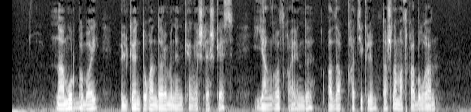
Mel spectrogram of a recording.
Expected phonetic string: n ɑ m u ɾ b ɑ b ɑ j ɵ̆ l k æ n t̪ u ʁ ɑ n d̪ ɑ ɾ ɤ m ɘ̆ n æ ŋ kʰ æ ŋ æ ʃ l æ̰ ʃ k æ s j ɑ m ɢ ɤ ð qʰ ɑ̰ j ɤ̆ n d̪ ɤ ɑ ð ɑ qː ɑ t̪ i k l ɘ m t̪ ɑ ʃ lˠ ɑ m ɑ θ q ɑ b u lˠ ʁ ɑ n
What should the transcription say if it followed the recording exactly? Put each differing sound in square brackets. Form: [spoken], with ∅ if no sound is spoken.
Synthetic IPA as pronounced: n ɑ m u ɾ b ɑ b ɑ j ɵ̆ l k æ n t̪ u ʁ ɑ n d̪ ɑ ɾ ɤ m ɘ̆ n æ ŋ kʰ æ ŋ æ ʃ l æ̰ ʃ k æ s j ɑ [ɴ] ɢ ɤ ð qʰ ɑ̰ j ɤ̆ n d̪ ɤ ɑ ð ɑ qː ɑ t̪ i k l ɘ m t̪ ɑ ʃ lˠ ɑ m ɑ θ q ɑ b u lˠ ʁ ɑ n

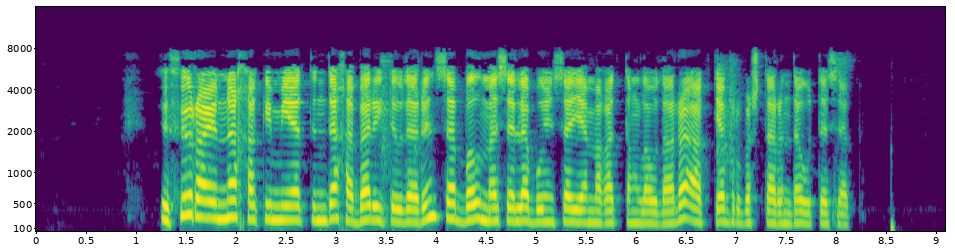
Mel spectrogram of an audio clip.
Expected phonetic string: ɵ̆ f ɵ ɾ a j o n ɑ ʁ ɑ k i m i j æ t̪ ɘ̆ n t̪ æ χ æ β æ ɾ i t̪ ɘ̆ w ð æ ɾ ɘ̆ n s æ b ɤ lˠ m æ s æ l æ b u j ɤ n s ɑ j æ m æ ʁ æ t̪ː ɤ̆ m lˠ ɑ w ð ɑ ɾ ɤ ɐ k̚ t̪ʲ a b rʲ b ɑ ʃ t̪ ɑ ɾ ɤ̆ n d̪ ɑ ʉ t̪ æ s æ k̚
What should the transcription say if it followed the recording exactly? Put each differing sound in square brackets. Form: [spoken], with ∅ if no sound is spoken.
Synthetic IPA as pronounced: ɵ̆ f ɵ ɾ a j o n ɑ [χ] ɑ k i m i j æ t̪ ɘ̆ n [d̪] æ χ æ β æ ɾ i t̪ ɘ̆ w ð æ ɾ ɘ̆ n s æ b ɤ lˠ m æ s æ l æ b u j ɤ n s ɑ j æ m æ ʁ æ t̪ː ɤ̆ [ɴ] lˠ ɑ w ð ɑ ɾ ɤ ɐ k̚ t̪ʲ a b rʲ b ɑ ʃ t̪ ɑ ɾ ɤ̆ n d̪ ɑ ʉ t̪ æ s æ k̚

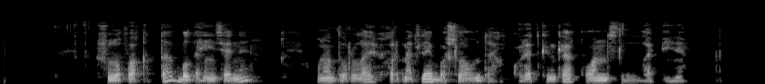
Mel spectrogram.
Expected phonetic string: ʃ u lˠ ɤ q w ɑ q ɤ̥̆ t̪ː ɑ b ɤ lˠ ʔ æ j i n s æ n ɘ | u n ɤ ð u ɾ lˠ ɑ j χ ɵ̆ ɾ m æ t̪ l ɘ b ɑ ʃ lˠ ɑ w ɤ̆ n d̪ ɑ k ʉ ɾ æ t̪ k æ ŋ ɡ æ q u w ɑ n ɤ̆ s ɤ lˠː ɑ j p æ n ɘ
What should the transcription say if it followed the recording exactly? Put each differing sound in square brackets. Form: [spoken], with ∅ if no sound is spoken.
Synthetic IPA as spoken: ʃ u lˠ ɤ q w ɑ q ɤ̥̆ t̪ː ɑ b ɤ lˠ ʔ æ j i n s æ n ɘ | u n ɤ ð u ɾ lˠ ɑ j χ ɵ̆ ɾ m æ t̪ l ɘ b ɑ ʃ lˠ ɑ w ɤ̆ n d̪ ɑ k ʉ ɾ æ t̪ k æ ŋ ɡ æ q u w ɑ n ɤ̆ s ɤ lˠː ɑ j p [i] n ɘ

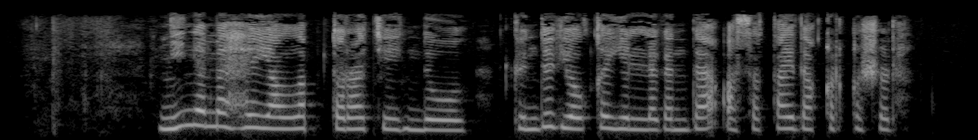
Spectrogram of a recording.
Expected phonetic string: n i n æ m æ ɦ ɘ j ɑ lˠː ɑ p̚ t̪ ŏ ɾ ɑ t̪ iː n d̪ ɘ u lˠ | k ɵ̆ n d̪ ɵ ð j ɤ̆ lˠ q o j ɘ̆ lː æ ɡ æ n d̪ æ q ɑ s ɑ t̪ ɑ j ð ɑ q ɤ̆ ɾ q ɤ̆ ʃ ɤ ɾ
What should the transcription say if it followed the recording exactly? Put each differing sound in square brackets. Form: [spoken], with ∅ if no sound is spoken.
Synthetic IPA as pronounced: n i n æ m æ ɦ ɘ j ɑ lˠː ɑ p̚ t̪ ŏ ɾ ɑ t̪ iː n d̪ ɘ u lˠ | k ɵ̆ n d̪ ɵ ð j ɤ̆ lˠ q [ɤ] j ɘ̆ lː æ ɡ æ n d̪ æ [ʔ] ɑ s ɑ t̪ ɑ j ð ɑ q ɤ̆ ɾ q ɤ̆ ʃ ɤ ɾ

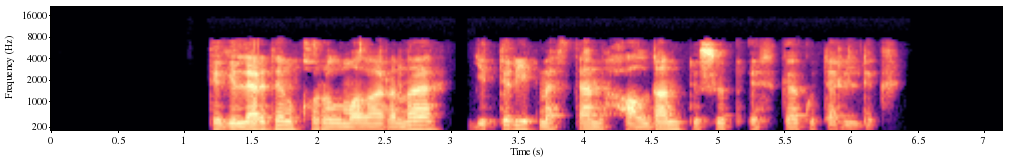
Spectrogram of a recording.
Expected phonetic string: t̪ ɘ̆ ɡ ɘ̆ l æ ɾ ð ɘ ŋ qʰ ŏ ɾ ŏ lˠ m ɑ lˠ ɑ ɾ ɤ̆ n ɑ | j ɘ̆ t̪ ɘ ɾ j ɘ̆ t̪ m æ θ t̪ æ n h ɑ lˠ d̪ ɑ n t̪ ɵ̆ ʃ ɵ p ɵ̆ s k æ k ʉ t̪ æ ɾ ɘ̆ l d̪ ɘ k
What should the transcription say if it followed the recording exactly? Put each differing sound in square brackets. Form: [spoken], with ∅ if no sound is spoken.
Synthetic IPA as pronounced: t̪ ɘ̆ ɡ ɘ̆ l æ ɾ ð ɘ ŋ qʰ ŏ ɾ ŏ lˠ m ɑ lˠ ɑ ɾ ɤ̆ n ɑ | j ɘ̆ t̪ ɘ ɾ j ɘ̆ t̪ m æ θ t̪ æ n h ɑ lˠ d̪ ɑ n t̪ ɵ̆ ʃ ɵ p ɵ̆ [θ] k æ k ʉ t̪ æ ɾ ɘ̆ l d̪ ɘ k

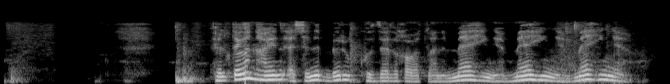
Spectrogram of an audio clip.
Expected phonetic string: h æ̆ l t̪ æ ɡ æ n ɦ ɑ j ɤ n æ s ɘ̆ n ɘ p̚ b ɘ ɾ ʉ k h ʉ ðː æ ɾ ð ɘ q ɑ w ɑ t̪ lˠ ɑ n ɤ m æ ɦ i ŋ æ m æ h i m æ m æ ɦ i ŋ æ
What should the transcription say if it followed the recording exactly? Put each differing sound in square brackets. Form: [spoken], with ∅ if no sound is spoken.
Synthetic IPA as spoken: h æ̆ l t̪ æ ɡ æ n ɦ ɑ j ɤ n æ s ɘ̆ n ɘ p̚ b ɘ ɾ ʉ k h ʉ ðː æ ɾ ð ɘ q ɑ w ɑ t̪ lˠ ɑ n ɤ m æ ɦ i ŋ æ m æ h i [ŋ] æ m æ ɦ i ŋ æ

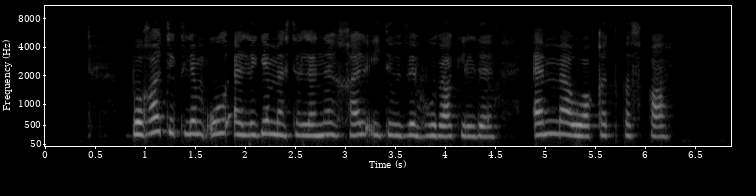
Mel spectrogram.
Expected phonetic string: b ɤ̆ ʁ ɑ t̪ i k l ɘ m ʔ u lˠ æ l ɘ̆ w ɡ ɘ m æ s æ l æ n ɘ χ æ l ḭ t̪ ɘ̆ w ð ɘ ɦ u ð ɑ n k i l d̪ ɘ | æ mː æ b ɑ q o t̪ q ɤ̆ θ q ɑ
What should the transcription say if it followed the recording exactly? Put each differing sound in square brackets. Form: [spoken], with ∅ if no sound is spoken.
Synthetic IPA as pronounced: b ɤ̆ ʁ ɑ t̪ i k l ɘ m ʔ u lˠ æ l ɘ̆ [∅] ɡ ɘ m æ s æ l æ n ɘ χ æ l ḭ t̪ ɘ̆ w ð ɘ ɦ u ð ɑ [∅] k i l d̪ ɘ | æ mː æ [w] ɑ q [ɤ] t̪ q ɤ̆ θ q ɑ

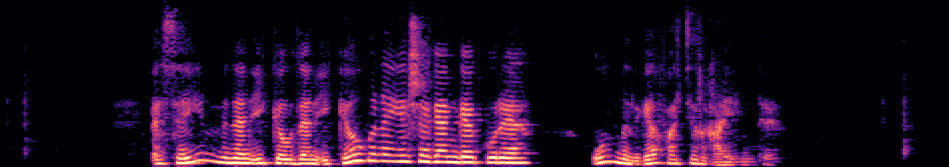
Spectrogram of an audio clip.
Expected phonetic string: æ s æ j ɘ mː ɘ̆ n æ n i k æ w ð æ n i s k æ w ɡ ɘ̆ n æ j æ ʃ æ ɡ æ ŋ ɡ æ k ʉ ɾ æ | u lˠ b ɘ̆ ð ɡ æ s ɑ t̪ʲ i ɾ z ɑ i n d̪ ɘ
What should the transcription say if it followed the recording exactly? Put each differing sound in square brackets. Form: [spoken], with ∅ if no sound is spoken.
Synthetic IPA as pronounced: æ s æ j ɘ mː ɘ̆ n æ n i k æ w ð æ n i [∅] k æ w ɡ ɘ̆ n æ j æ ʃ æ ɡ æ ŋ ɡ æ k ʉ ɾ æ | u lˠ b ɘ̆ ð ɡ æ [f] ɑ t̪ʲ i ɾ [ʁ] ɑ i n d̪ ɘ

